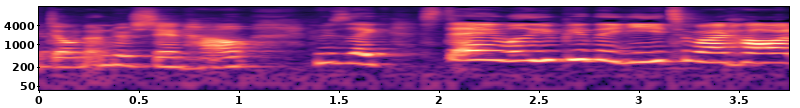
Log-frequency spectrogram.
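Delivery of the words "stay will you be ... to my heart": imitated, mocking high-pitched voice. Retelling what a man said while being cute, imitating his high voice. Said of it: "in his like high voice that he does".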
